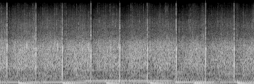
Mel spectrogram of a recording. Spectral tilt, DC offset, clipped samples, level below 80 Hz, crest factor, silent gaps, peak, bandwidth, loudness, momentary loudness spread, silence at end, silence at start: -3 dB/octave; under 0.1%; under 0.1%; -24 dBFS; 14 dB; none; 0 dBFS; 19.5 kHz; -13 LUFS; 2 LU; 0 s; 0 s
